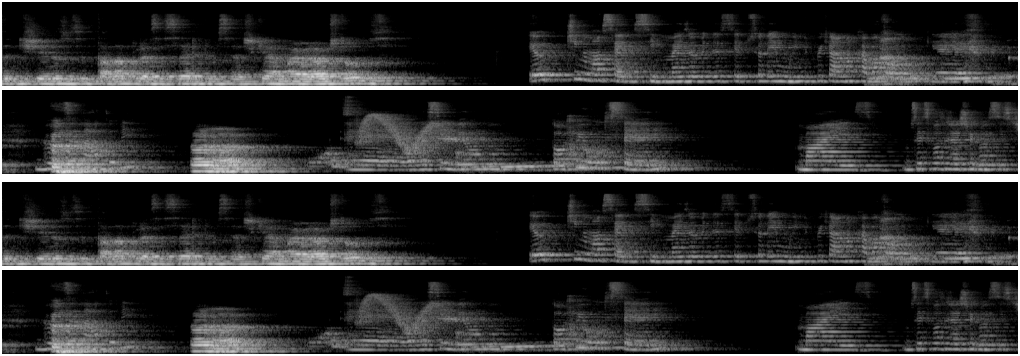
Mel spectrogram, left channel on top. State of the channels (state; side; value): quieter; right; 3.3 dB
